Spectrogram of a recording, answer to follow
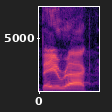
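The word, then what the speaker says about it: Barak: bayrak by the way this is probably something closer to deborah and barack you know but i'll just use the american pronunciation that i was raised with and say deborah and bayrack but deborah calls bayrack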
